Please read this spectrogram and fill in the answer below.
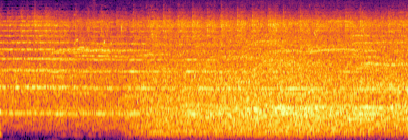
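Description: Arena crowd noise: a steady din with faint held tones running through it. It grows louder about two and a half seconds in.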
